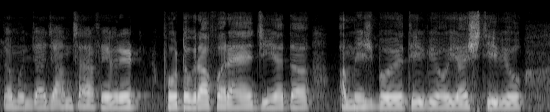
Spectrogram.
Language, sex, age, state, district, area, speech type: Sindhi, male, 18-30, Maharashtra, Mumbai Suburban, urban, spontaneous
